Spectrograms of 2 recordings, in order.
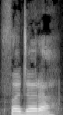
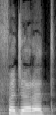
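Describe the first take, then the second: First: The word ends with a soft h sound. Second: The word ends with a clear t sound. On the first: The speaker calls it right. "Il faut donc lire fajara" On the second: The speaker calls it wrong. "Attention à ne pas lire fajarat"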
